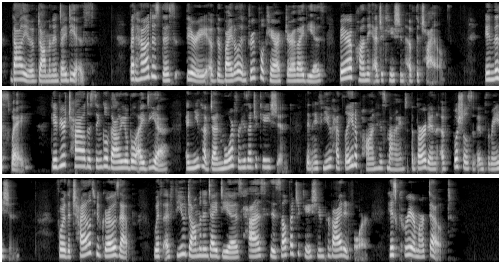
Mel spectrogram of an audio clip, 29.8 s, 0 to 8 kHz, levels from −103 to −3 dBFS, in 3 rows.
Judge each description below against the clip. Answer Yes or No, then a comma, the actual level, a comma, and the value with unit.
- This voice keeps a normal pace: Yes, average, 155 wpm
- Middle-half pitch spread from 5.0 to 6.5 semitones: No, average, 4.2 semitones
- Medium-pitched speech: No, high, 225 Hz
